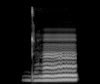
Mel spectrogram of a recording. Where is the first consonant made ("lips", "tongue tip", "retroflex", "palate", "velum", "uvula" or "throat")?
retroflex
